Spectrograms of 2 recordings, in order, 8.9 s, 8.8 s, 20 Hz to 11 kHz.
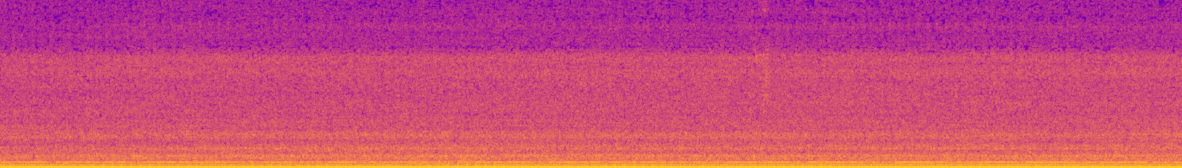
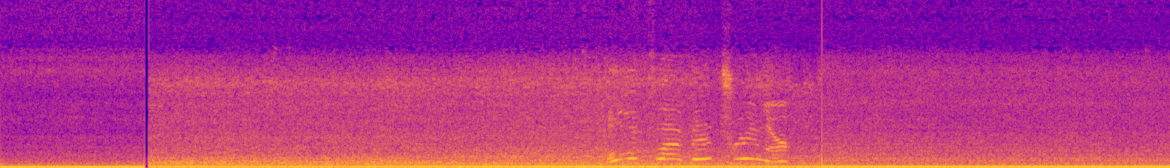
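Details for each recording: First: Big-block Ford V8 with a 750 CFM Brawler carburetor, cold start in freezing weather, intake runners around 10–23°: once the choke comes off, a loud deep idle that won't settle. Rough cold idle as the cold intake leans out the fuel. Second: Big-block Ford V8 with 750 CFM Brawler carburetor, fully warmed up after trailer hauling, cruising through town in third gear: steady deep rumble at even pitch, no misses, knocks or stumbles; runs great.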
